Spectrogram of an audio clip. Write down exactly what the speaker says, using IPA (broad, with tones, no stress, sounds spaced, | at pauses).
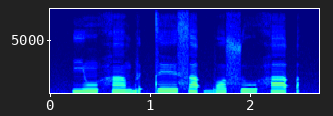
j ũ˨ h ã˨ b ɪ˦ ʔ t e˦ ɪ̯ s ä˦ ʔ b ɔ˨ s u˦ h ä˦ ʔ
